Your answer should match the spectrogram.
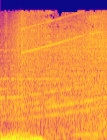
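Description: Logo-intro sound effect: a low boom rumbling away under a synthetic riser, several tones sweeping slowly upward together and building toward a hit.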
